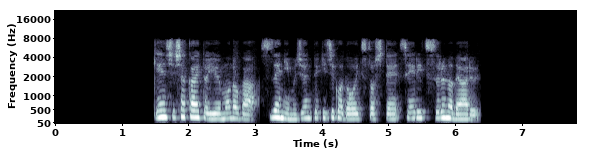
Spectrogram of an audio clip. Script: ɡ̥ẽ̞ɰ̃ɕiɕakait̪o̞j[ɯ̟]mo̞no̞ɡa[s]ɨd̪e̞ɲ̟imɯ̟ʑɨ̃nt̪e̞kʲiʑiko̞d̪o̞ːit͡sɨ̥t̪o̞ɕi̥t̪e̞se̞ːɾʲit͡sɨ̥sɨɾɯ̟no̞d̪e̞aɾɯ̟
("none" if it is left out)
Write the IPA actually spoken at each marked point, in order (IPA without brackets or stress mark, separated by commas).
ɯ̟ː, s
